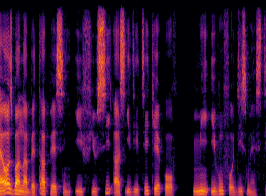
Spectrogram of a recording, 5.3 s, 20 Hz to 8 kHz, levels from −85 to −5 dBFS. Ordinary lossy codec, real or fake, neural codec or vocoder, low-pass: none; real; none; none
